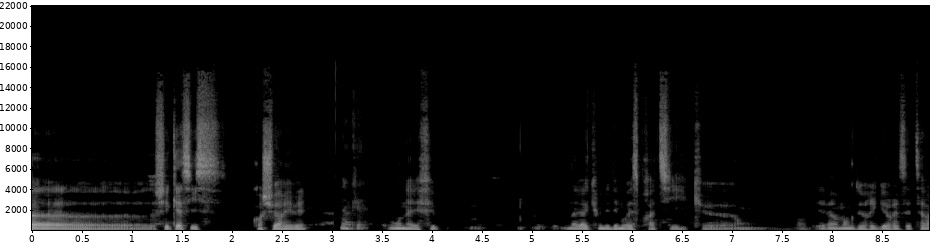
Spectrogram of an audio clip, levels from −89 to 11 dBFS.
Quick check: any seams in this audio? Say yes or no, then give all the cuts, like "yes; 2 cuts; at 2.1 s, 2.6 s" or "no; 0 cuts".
yes; 1 cut; at 3.4 s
